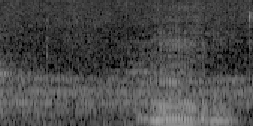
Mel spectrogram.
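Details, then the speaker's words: A sleeping female pet snores quietly in the background during a card-crafting session: a single low, rumbling snore of about half a second in a quiet room. "she she's probably snoring i never know whether or not you can hear it"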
